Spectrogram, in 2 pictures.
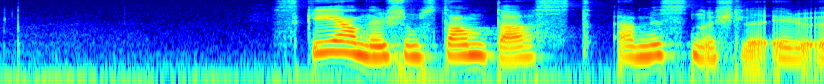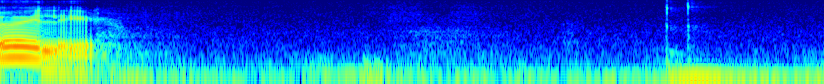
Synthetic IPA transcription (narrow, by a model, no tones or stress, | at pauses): skɪːɑnəɹsʊmst̪ɑnt̪ɑst̪ʔæʋmɪsnʊʃlə̰ʔɛ̰ːɾœːʏjlɪ̰ə̰ɹ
